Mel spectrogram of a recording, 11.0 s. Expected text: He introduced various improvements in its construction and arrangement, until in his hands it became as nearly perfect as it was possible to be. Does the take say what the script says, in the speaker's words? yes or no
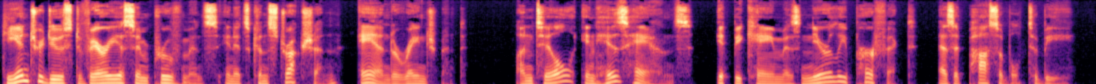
no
